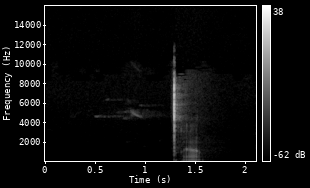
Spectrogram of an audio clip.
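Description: Near silence with a faint low hum, then one sharp click about a second and a quarter in, just before a man says "Well".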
